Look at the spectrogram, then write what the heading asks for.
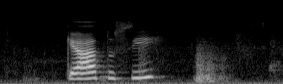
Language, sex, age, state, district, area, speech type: Dogri, female, 30-45, Jammu and Kashmir, Kathua, rural, read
